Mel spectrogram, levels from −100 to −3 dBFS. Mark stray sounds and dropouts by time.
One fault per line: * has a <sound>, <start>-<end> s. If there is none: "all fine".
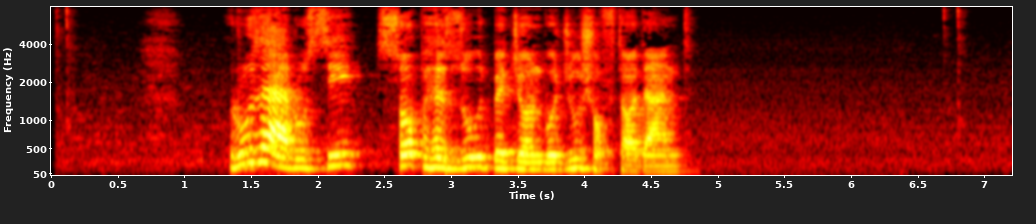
all fine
